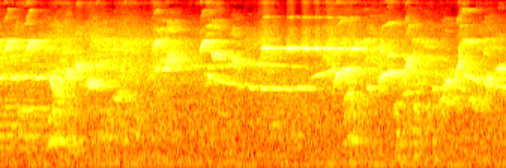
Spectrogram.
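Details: Contest-singing white-rumped shama (murai batu) in North Jakarta, Indonesia: varied high whistled phrases, short trills and slurred notes in quick bursts, with a thin sustained tone and several birds overlapping.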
